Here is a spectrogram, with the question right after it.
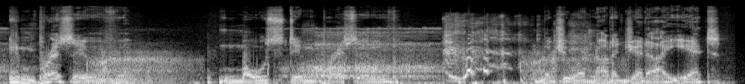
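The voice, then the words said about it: Darth Vader impression. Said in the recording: “Is that a good Darth Vader impression? ... That's pretty good.”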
